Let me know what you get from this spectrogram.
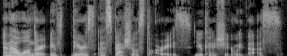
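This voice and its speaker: A woman's voice: medium pitch, little pitch movement, unhurried, a little mellow, no echo. Woman host, first language Chinese, curious and chatty, dry sound. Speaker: podcast host. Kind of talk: casual interview chat.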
